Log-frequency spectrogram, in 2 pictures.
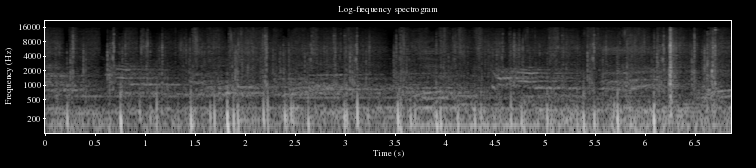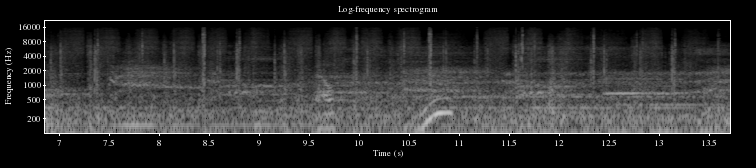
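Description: Footsteps tread on a tiled floor.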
